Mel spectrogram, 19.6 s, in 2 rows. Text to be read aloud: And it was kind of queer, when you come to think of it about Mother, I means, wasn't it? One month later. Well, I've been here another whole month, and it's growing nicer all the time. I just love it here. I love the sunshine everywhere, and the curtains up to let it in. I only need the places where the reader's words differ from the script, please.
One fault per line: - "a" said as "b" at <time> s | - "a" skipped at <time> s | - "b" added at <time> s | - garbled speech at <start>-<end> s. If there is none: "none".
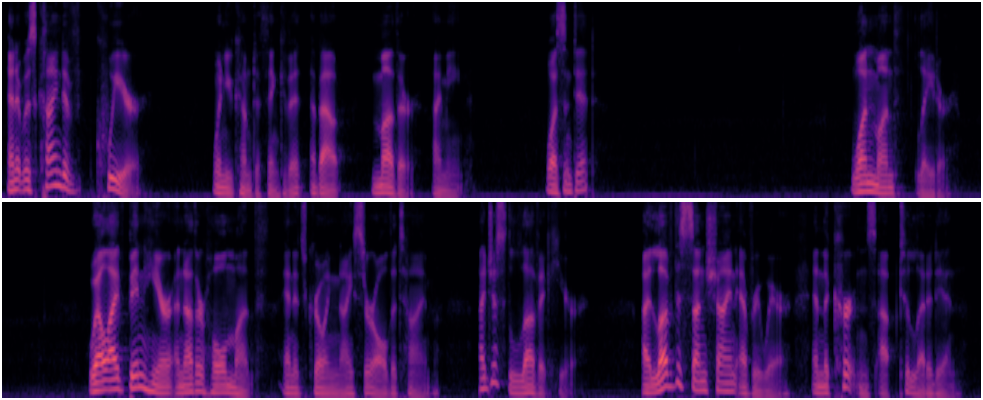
- "means" said as "mean" at 4.4 s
